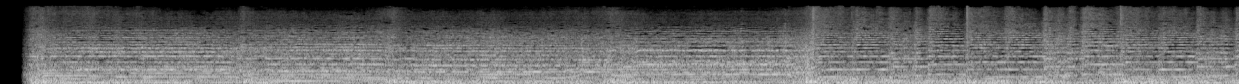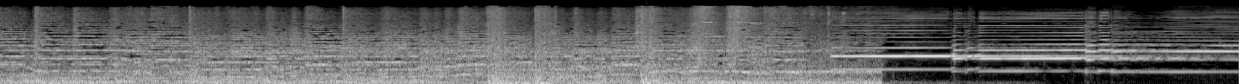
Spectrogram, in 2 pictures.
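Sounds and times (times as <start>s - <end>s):
intro background music: 0.2s - 24.7s.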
